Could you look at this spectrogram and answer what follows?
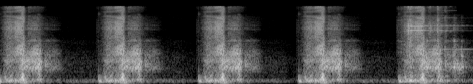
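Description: Countdown timer sound effect: five short, noisy whooshing hits, one a second, the last with a high ringing tone in it.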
